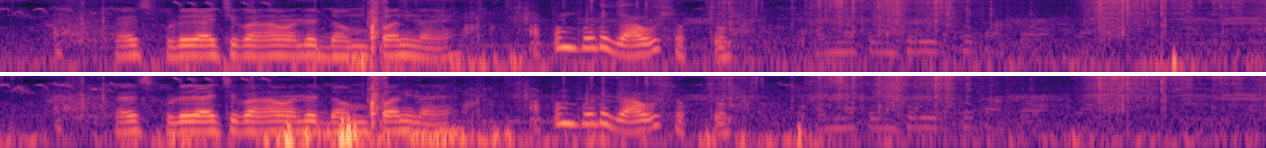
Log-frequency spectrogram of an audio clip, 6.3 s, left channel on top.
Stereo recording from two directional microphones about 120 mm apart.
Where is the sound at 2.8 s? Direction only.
35° left (ahead or behind).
